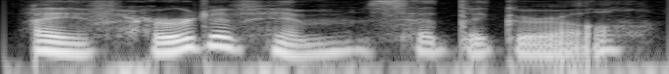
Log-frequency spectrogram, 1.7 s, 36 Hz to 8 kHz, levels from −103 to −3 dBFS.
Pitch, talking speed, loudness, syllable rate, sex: 190 Hz, 285 wpm, -19 LUFS, 5.4 syllables/s, female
